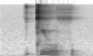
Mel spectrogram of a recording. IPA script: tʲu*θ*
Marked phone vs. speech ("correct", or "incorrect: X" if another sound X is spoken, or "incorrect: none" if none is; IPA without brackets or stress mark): correct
